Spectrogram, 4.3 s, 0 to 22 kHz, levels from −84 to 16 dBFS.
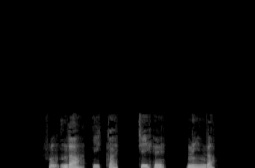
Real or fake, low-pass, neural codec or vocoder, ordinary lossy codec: fake; 7.2 kHz; vocoder, 44.1 kHz, 128 mel bands every 512 samples, BigVGAN v2; MP3, 32 kbps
